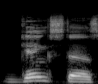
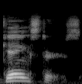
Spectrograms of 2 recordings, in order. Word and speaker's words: Gangsta's: So, this guy, Nick, on Jeopardy, lost $3,200, and it brought him down to $8,800 because he incorrectly pronounced Gangsta's Paradise and said gangsters.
